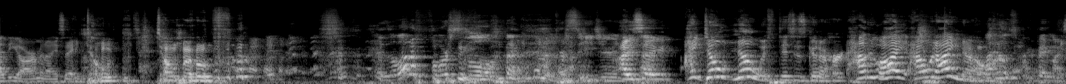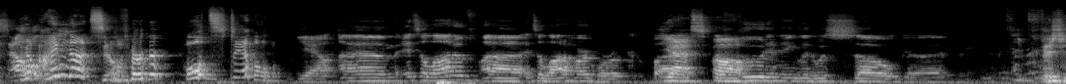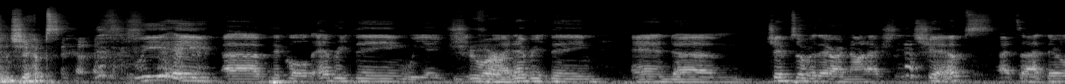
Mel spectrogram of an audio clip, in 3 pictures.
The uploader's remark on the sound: Recorded live at Toronto Comicon.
